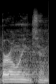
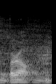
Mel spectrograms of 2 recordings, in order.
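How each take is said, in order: First: The name is said with all three syllables. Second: The name is shortened to two syllables. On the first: "I'm from Burlington" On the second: "we used to say Burlton"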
